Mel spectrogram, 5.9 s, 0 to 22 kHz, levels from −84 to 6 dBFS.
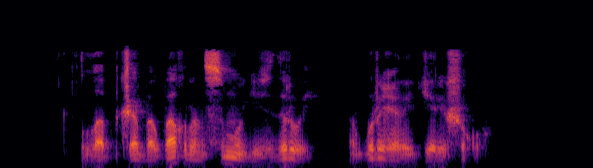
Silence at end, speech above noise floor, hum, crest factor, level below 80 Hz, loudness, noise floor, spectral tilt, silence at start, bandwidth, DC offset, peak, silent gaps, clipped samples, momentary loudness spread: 1.25 s; over 60 dB; none; 22 dB; -74 dBFS; -29 LUFS; under -90 dBFS; -2 dB/octave; 0.8 s; 8.4 kHz; under 0.1%; -10 dBFS; none; under 0.1%; 19 LU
